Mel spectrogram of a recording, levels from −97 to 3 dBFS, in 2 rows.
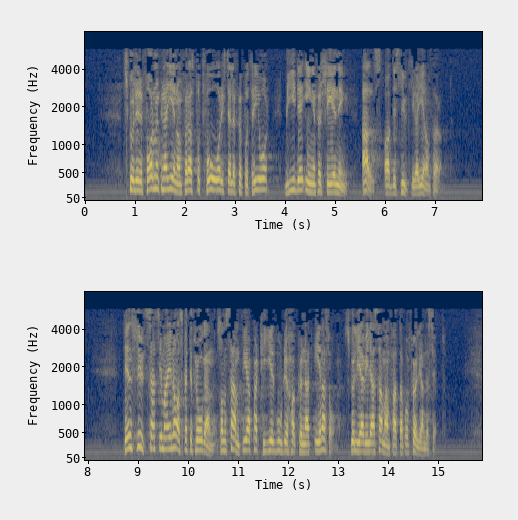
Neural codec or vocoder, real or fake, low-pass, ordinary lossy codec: none; real; 7.2 kHz; MP3, 24 kbps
